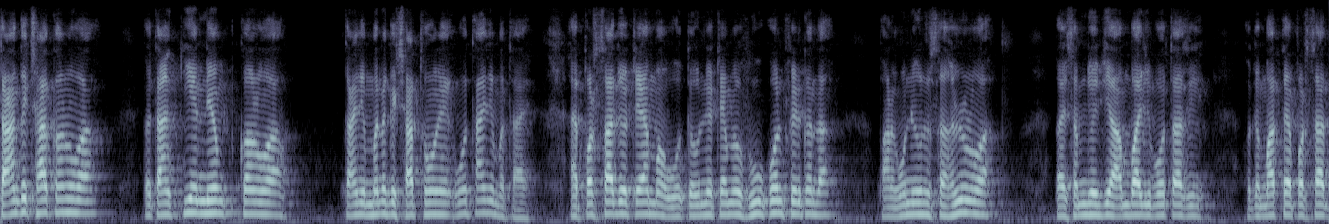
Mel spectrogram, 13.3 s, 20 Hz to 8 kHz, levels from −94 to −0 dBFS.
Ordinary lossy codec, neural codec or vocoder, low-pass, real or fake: none; codec, 16 kHz, 16 kbps, FunCodec, trained on LibriTTS, 50 frames a second; 7.2 kHz; fake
